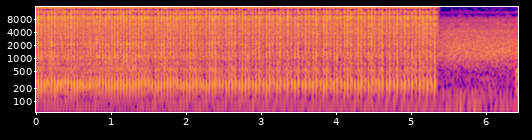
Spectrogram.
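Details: 1954 Evinrude 7.5 HP Fleet Twin outboard, first start after new coils, cleaned points and rebuilt carb (new gaskets, float, needle): steady, even rapid popping at constant idle, runs smoothly and idles cleanly; normal idle.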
